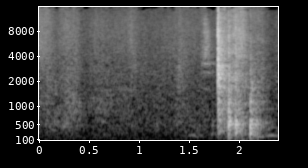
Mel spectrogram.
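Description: Quiet workshop room tone, then near the end a short sharp clatter of a steel turning tool being picked up and handled: the roughing gouge.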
